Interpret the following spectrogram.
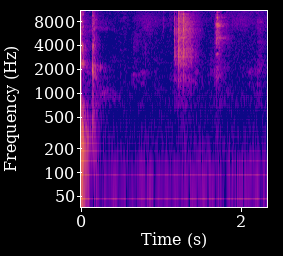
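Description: Two brief plastic rustles and clicks from clear suction cups being handled between the fingers, the first a little over a second in and the second shortly after.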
